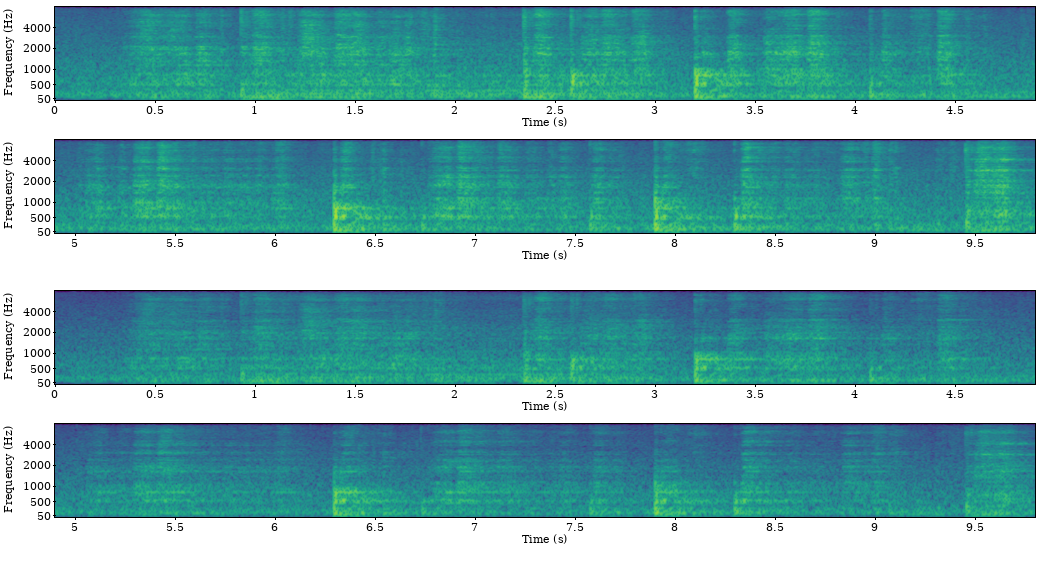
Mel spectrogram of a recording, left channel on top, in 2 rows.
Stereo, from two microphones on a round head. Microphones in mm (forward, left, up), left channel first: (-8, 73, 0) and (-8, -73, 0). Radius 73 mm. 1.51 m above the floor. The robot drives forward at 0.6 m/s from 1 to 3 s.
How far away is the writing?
About 3.5 m.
